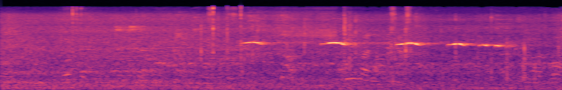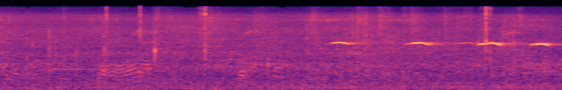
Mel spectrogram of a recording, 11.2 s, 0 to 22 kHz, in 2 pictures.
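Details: A Plaintive Cuckoo at Thammasat University's Rangsit campus, Pathum Thani, Thailand, on 20 February 2013, gives two runs of four or five thin, high whistles sliding slightly downward, half-buried in a steady rushing background.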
